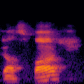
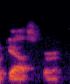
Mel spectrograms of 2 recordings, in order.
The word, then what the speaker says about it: Gaspar: It's pronounced Gaspar or Gasper, whichever way that you can pronounce it.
